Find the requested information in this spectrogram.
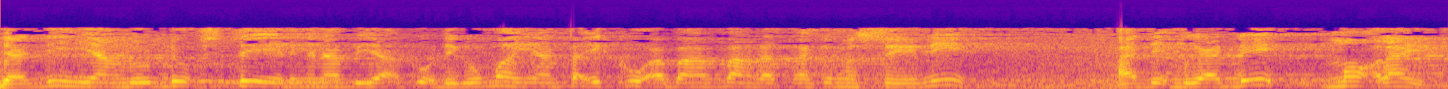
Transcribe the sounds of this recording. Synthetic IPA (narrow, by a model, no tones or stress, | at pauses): d͡ʒadijaŋdudʊk̚sə̥t̪edəŋanabijaʔkʊʔ̚diɾumahjaŋt̪aʔikʊʔabaŋabaŋdat̪aŋkəməsɪni | adɪʔbəɾadɪʔ | mɔʔlaɪn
